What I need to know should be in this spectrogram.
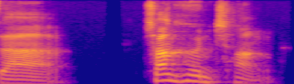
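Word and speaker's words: Chung-hoon Chung: Who was I wrote his name down because I didn't want to mispronounce it. It's Chung Hoon Chung.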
